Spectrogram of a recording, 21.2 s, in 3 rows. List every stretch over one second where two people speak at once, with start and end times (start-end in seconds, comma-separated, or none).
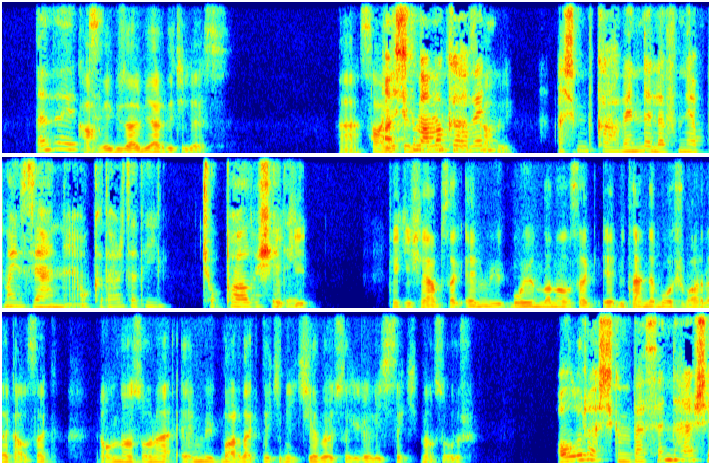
3.8-5.1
